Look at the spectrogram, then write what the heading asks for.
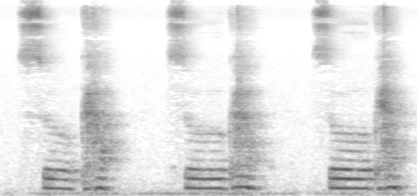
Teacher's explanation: you're really making that beat with not only the consonant, but the puff of air with that consonant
